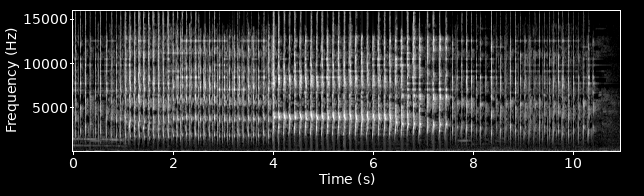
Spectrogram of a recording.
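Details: Lovebird producing an extended ngekek, a long chattering trill meant to draw a reply. Fast, even high-pitched pulses repeat for about ten seconds, swell in the middle, then stop abruptly.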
